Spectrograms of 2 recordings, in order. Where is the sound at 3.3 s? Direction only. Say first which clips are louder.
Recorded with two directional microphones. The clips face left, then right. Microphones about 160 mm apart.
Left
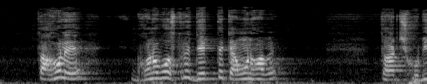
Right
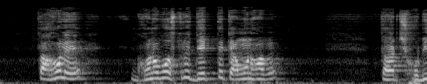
Right 1 dB; 25° right (ahead or behind).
